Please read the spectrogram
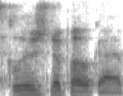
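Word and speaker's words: Cluj-Napoca: Klujnapoca? – Very good. Yes, Klujnapoca, I believe.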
